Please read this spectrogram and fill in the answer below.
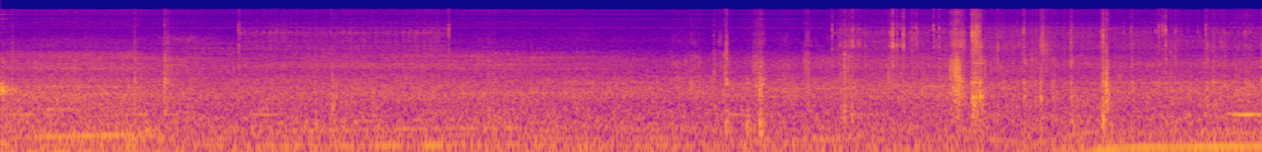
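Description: Clicks and knocks of hand work on a car headlight's mounting bracket as its screws are set and driven back in with a screwdriver. The clicks are scattered through the second half, the loudest pair about ten seconds in, over a steady background rush.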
